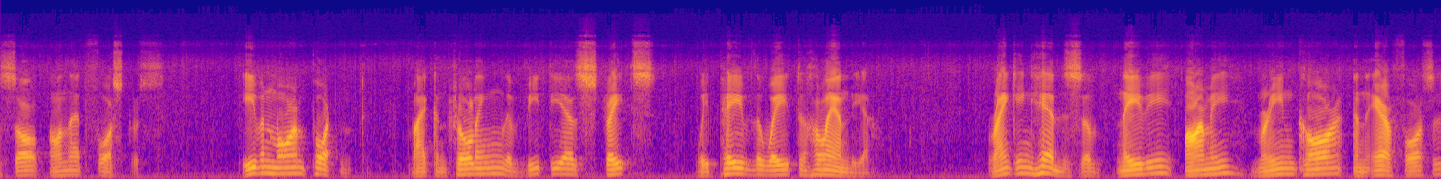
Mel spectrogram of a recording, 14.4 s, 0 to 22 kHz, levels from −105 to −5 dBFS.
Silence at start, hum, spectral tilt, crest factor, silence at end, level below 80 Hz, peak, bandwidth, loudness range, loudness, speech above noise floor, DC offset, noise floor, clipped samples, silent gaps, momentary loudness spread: 0 s; none; -5 dB/octave; 22 dB; 0 s; -54 dBFS; -4 dBFS; 10.5 kHz; 4 LU; -24 LUFS; 29 dB; under 0.1%; -53 dBFS; under 0.1%; none; 12 LU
